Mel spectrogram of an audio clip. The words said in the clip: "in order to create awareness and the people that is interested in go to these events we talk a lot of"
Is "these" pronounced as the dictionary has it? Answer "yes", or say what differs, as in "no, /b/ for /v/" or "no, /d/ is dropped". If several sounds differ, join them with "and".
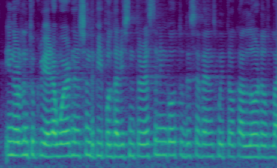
no, /s/ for /z/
